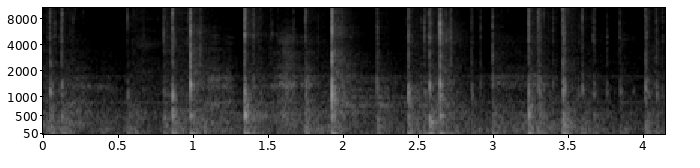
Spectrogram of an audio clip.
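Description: Computer keyboard typing into a text document open in a web browser: many quick, sharp key clicks in an uneven rhythm, fairly quiet, with no voices.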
